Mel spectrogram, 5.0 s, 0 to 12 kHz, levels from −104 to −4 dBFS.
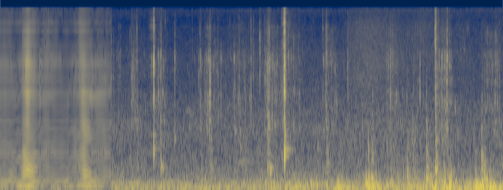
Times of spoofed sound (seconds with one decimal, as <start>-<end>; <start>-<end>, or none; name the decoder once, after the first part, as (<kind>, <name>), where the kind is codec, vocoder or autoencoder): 0.0-1.1 (vocoder, BigVGAN v2)

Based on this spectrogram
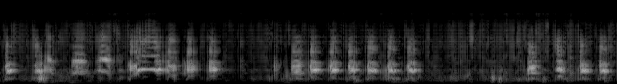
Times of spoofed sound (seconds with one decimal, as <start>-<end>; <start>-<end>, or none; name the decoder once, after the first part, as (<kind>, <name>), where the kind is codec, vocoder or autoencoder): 0.0-6.2 (vocoder, BigVGAN v2)

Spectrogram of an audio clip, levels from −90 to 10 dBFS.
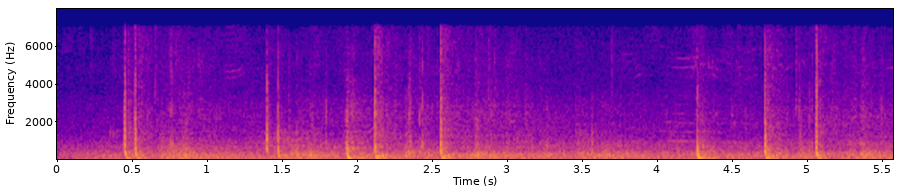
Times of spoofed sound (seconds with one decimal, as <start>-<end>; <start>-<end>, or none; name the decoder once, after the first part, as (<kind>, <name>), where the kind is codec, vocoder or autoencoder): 4.2-4.9 (vocoder, BigVGAN v2)

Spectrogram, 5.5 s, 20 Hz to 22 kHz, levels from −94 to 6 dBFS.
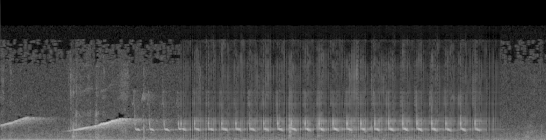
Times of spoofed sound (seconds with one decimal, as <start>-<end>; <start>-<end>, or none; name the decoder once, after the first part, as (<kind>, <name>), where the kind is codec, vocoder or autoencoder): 1.8-5.0 (vocoder, BigVGAN v2)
